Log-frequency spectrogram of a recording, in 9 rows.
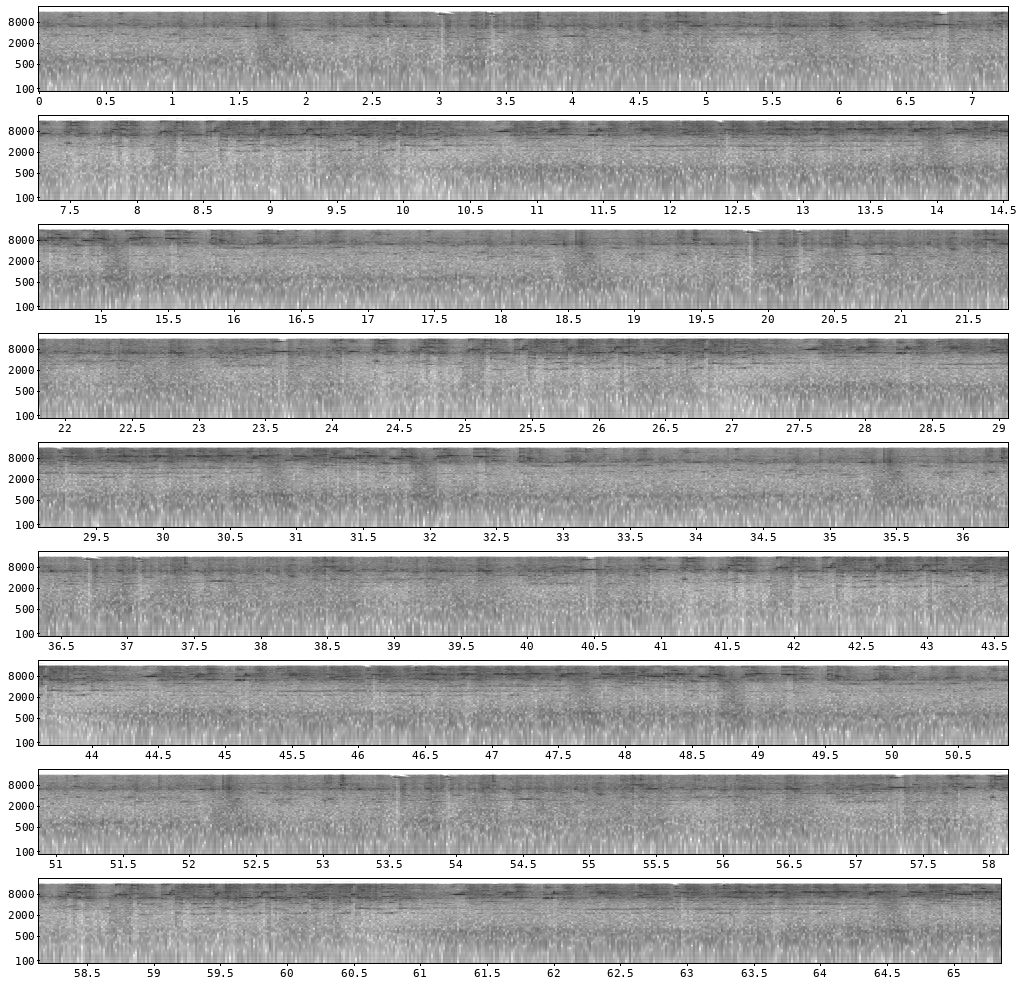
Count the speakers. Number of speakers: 0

